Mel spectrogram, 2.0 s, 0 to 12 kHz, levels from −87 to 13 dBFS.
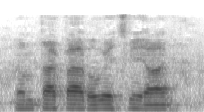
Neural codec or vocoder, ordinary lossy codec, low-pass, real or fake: codec, 16 kHz, 2 kbps, FunCodec, trained on LibriTTS, 25 frames a second; AAC, 32 kbps; 7.2 kHz; fake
